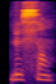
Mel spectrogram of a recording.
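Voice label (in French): "le sang", French; La sangre; partes del cuerpo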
